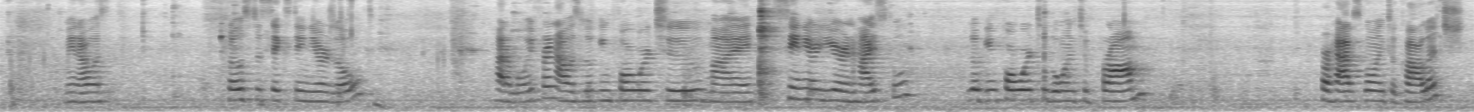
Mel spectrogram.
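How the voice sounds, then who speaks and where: A woman, telling her personal story at an event in an unhurried way with fillers and light laughs. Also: on the high side, fairly even intonation, fairly bright tone, slight background noise, poor audio. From Venezuela. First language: Spanish. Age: 50s. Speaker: speaker at an event. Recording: clattering dishes and cutlery behind.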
